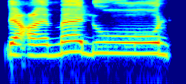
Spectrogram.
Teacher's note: पेश के साथ, दम्मा के साथ आएगा या पेश के साथ, इसको अरबी में दम्मा कहते हैं ना पेश को, तो आएगा, तो फिर ये वाव 2 हरकत खींचेगा, इसको कहते हैं वाव मद। ये मद का काम कर रहा है वाव।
